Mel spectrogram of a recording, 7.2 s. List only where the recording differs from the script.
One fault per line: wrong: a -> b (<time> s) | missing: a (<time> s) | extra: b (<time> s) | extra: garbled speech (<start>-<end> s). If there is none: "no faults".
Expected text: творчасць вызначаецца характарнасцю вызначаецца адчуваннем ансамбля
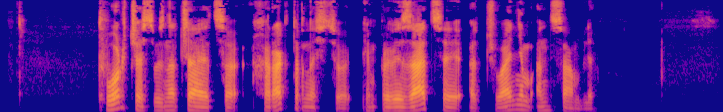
wrong: вызначаецца -> імправізацыяй (3.7 s)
